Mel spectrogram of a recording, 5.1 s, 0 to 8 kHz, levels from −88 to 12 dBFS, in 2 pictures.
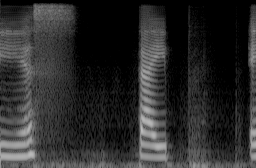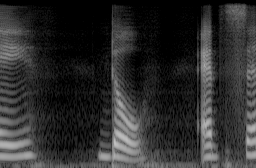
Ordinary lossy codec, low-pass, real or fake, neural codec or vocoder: none; 7.2 kHz; fake; codec, 16 kHz, about 1 kbps, DyCAST, with the encoder's durations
